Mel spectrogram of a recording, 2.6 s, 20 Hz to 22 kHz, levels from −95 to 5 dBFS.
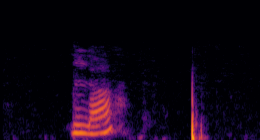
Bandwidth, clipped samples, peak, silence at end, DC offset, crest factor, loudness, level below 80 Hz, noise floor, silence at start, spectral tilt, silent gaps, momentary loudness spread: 5.4 kHz; under 0.1%; -2 dBFS; 0.6 s; under 0.1%; 30 dB; -29 LUFS; -42 dBFS; -78 dBFS; 0.7 s; -10 dB/octave; none; 8 LU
